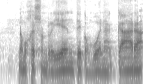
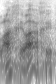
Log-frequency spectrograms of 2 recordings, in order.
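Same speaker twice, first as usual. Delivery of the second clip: loud, playful "calm down"; doctor loudly urges an upset patient to calm down; urging her to calm down; 2 semitones higher, 9 dB louder than usual. Retold or imitated. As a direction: loudly hush her, half joking. Doctor calming an agitated patient.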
